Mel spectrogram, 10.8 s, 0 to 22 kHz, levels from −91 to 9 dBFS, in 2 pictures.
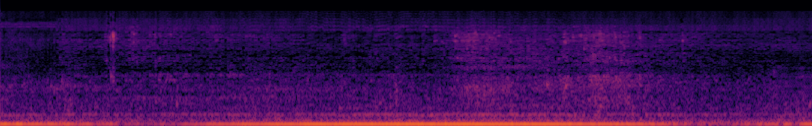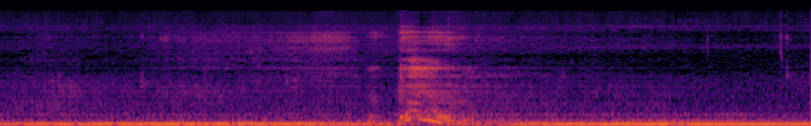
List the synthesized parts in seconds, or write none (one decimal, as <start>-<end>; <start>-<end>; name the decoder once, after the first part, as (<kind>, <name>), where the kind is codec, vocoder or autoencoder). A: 5.2-10.0 (vocoder, Vocos)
